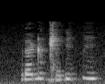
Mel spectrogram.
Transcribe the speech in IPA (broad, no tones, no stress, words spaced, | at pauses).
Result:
ɾɜɖo ɡ͡ǁeɗik͡pi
